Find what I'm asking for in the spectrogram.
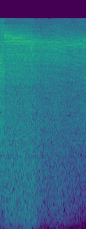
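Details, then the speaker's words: School bus (skoolie) air brake tank drain valve opened: steady sharp hiss of air rushing out, also blowing out any water in tank; normal air tank purge. "it also releases any uh water that might be present in the tank and blast it out as well"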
